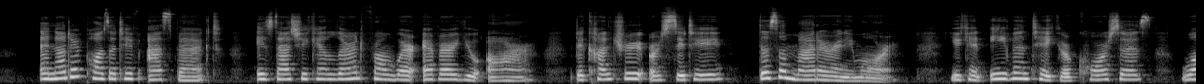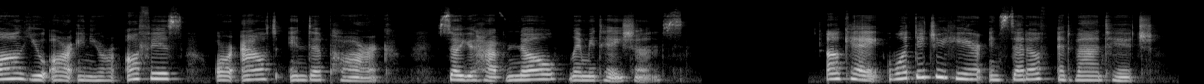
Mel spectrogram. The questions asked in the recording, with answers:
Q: Okay, what did you hear instead of advantage?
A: That's right, positive aspect.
